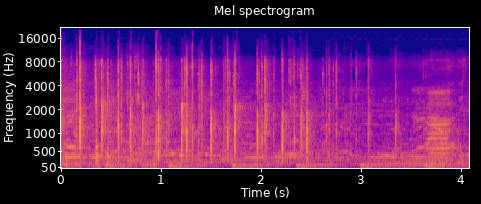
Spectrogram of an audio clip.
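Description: Audience at a wedding breaking into scattered, irregular hand claps with uneven bursts, close by, fading out near the end with a voice coming in.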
